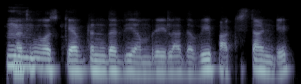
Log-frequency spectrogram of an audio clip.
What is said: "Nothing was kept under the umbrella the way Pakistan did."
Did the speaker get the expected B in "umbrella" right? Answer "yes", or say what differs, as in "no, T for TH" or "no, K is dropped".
no, B is dropped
